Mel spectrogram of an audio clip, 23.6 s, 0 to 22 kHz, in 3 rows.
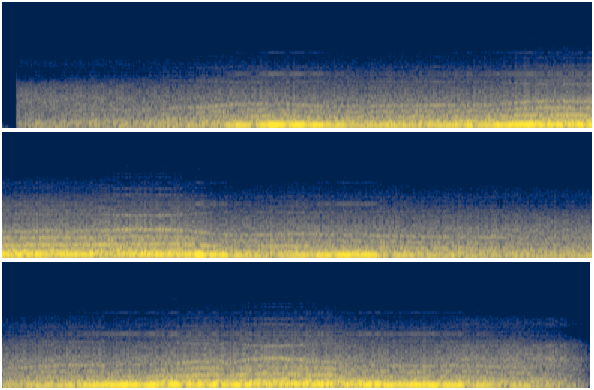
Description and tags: Short recording of Winter wind against Velux window of a converted chapel, December 1998. Recording made with a Shure SM58 to Tascam DAT recorder. No effects or enhancements.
